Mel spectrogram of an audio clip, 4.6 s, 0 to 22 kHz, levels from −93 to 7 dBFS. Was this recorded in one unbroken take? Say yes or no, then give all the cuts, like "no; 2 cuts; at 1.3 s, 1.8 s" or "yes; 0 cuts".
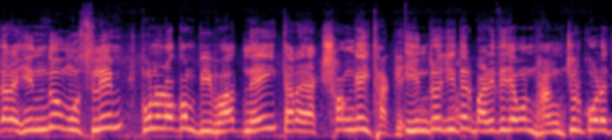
no; 1 cut; at 3.0 s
